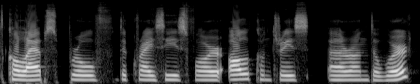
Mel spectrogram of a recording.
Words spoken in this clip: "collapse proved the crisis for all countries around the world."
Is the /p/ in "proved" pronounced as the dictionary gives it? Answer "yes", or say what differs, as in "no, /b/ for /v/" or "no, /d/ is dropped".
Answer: no, /b/ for /p/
